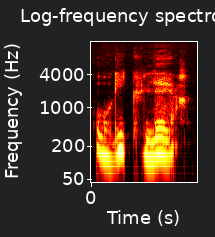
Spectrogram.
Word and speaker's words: auriculaire: Je ferai par syllabe, même si certains ne sont pas d'accord, mais O qui s'écrit AU, RI qui s'écrit RI, Q qui s'écrit CU, LAI qui s'écrit LAI, c'est pour ça qu'on dit accent grave, et tout ça je vous le ferai sur des feuilles, sur un tableau, et RE, la dernière syllabe, sans oublier le E, et c'est pour ça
